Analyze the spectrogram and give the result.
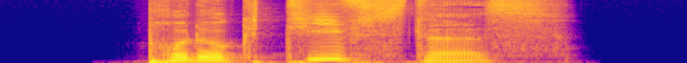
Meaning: strong/mixed nominative/accusative neuter singular superlative degree of produktiv
- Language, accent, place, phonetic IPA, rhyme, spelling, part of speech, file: German, Germany, Berlin, [pʁodʊkˈtiːfstəs], -iːfstəs, produktivstes, adjective, De-produktivstes.ogg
